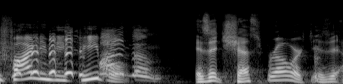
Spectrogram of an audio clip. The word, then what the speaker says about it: Chesebro: Is it Chesbro or is it? I mean, it's spelled like cheese. It's CHESEBRO. It's like probably Chesebro, maybe.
